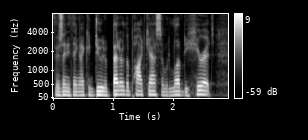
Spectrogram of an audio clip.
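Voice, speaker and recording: A man speaks in a monotone with flat intonation. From US Midwest. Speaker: podcast host. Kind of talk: casual interview; scripted podcast intro. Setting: remote call.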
